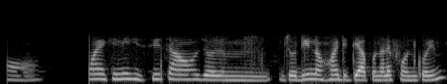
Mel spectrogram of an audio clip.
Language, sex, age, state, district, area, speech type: Assamese, female, 18-30, Assam, Sivasagar, rural, conversation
